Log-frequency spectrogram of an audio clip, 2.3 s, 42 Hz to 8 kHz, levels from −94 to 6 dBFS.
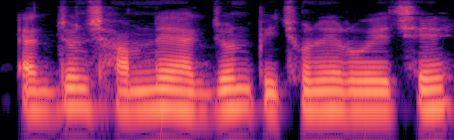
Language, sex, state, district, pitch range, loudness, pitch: Bengali, male, West Bengal, Jalpaiguri, 130-140 Hz, -19 LUFS, 135 Hz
